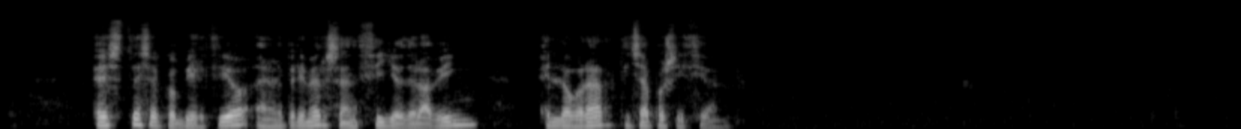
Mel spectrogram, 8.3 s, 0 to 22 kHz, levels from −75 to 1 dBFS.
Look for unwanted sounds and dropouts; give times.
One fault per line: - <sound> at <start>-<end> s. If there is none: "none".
none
